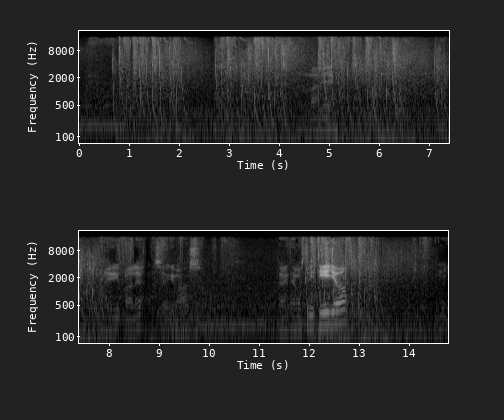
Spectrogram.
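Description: A spaceship engine hums with a steady low drone.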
